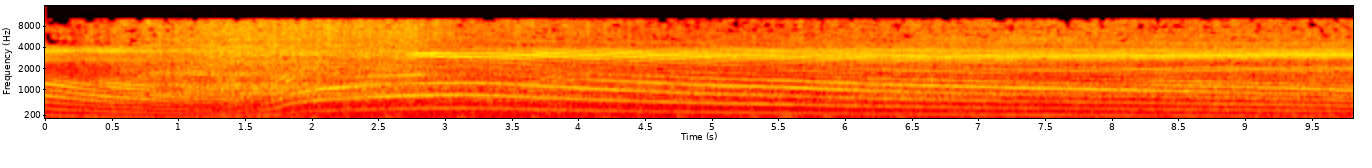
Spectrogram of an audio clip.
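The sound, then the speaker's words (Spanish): A loud ambulance siren wails, its pitch sweeping up sharply and then gliding slowly down in one long continuous tone over a low engine rumble, with no voices. “La ambulancia, la sirena, todo lo que haga falta.”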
